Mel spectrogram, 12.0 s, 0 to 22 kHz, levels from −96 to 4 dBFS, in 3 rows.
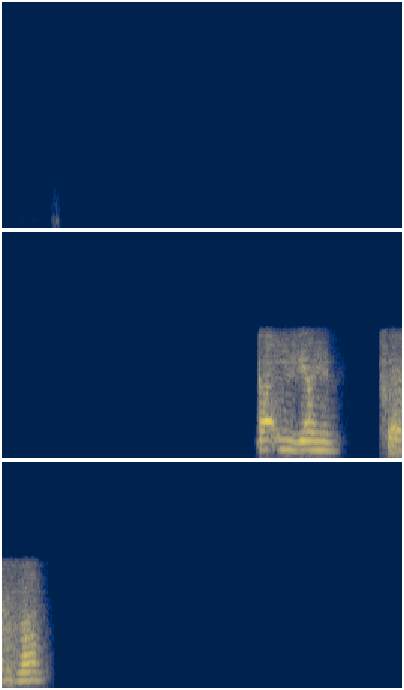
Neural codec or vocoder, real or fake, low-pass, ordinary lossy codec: codec, 44.1 kHz, 0.9 kbps, DAC; fake; 3.6 kHz; Opus, 16 kbps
